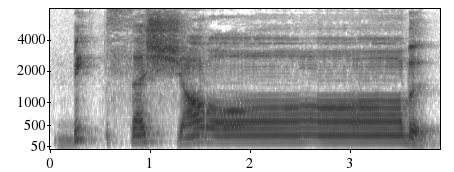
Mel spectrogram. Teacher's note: ہے، بی، با حمزہ زیر بی، جھٹکا دے کر پڑھیں گے، جب بھی حمزہ ساکنہ ہوگا جیسا کہ آپ دیکھ رہے ہیں تو اسے ہم جھٹکا دے کر پڑھتے ہیں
